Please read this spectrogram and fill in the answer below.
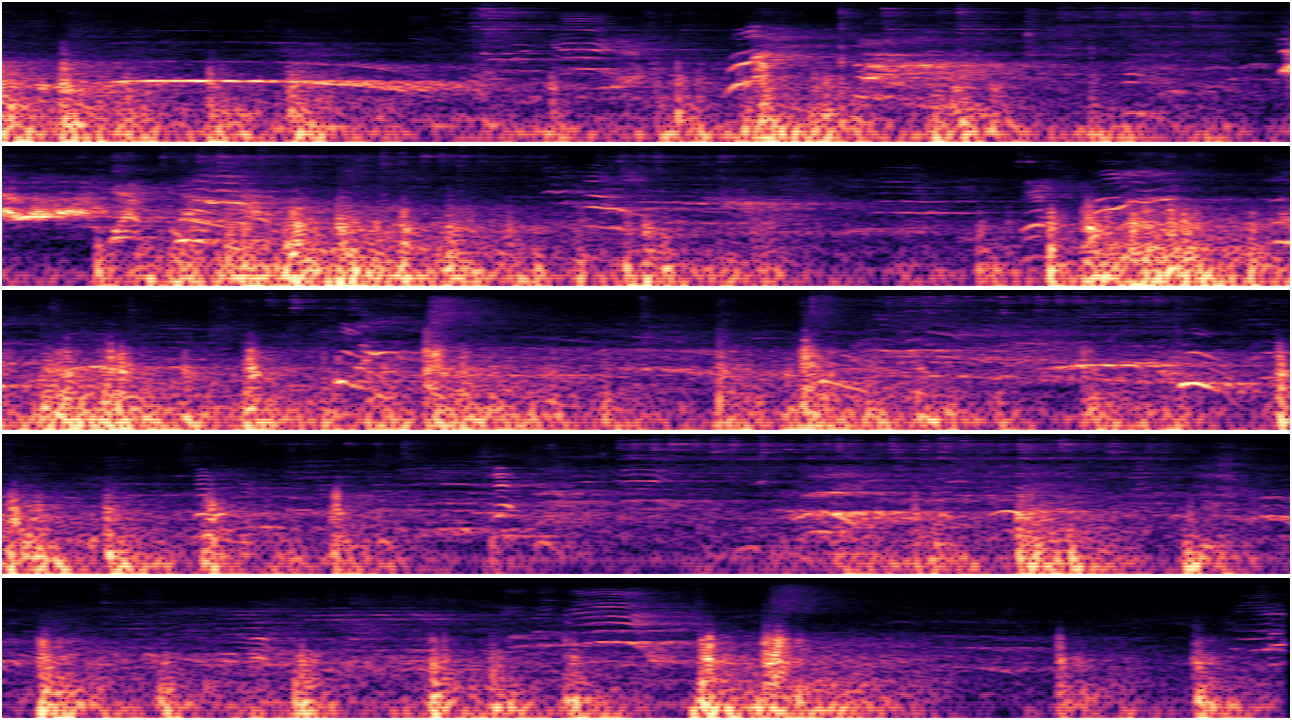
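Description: Repeated thuds of bodies and blows landing in a pro wrestling ring, some sharp and sudden, among shouting and yelling voices.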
